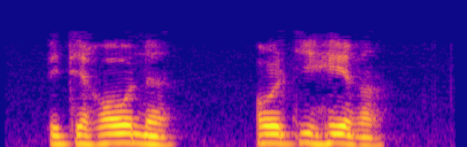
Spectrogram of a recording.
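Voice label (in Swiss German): "veteran", Alsatian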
